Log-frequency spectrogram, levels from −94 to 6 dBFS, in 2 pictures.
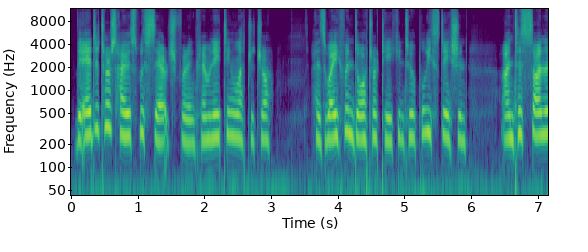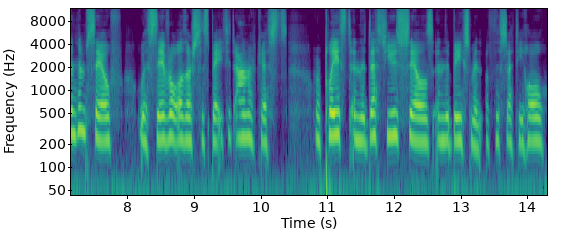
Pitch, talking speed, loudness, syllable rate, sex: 235 Hz, 170 wpm, -19 LUFS, 5.8 syllables/s, female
